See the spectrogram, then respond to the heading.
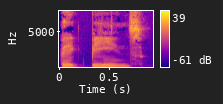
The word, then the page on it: baked beans: American English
